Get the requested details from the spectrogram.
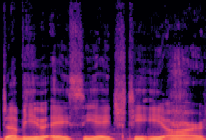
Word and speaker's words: Wachter: W A C H T E R, pronounced Wachter.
